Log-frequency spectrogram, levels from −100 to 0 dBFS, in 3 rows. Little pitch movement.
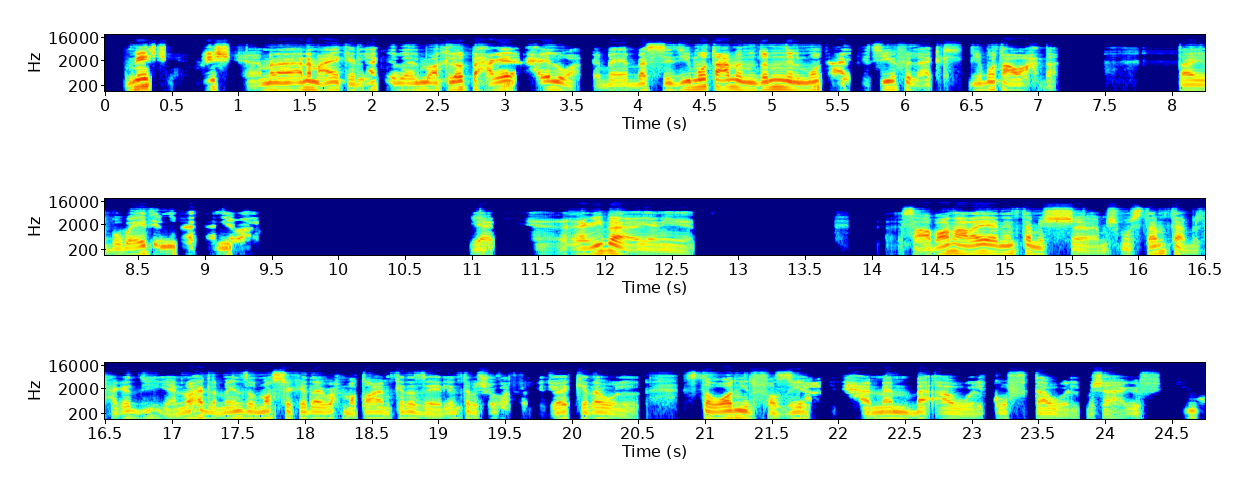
No: average, 3.7 semitones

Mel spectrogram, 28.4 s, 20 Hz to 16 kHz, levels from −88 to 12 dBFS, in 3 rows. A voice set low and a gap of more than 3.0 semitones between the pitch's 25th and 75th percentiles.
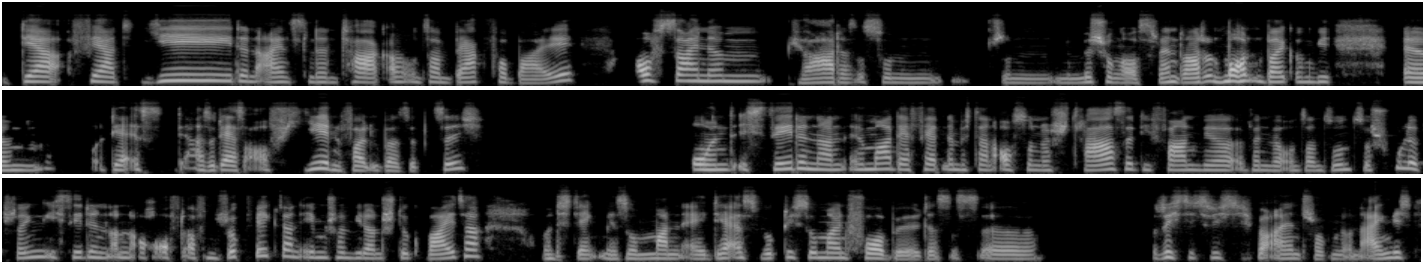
No: high, 210 Hz; average, 3.6 semitones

